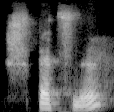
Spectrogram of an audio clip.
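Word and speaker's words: Spätzle: we will have spaetzle so the correct pronunciation is spaetzle it got wet that's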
